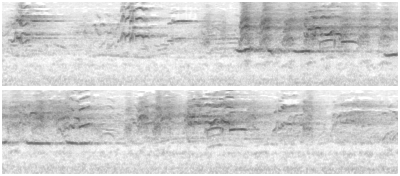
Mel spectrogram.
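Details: Courting Rainbow Lorikeets in the wild, morning: a few scattered squeaks, then from the middle on a loud, dense run of grating, rasping screeches and chatter that eases off toward the end.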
